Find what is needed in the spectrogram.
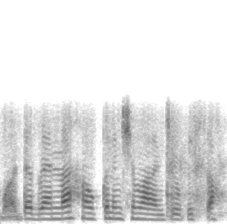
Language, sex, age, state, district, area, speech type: Telugu, female, 30-45, Telangana, Hanamkonda, rural, conversation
